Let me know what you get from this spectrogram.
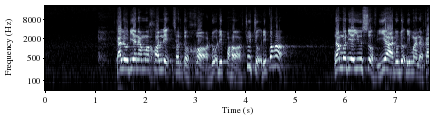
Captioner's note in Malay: berdeham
